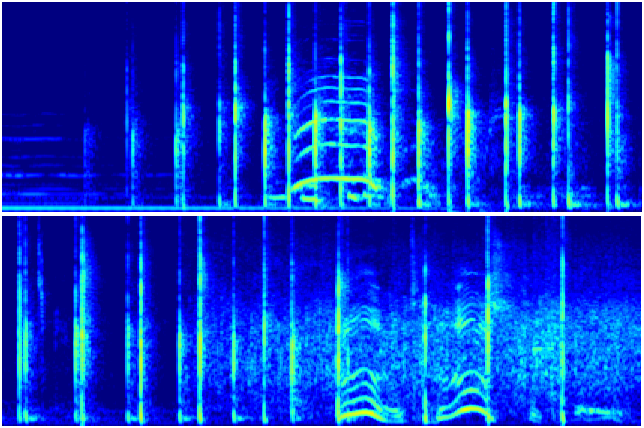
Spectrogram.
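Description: A held final chord of the band fades out, and about a second in a small group starts clapping by hand. Scattered separate claps go on with a few rising-and-falling cheers and whoops.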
